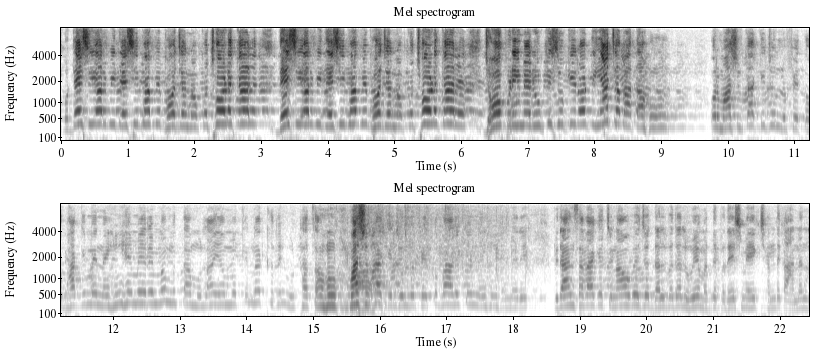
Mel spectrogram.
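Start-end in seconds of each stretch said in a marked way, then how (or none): 0.0-9.3 shouted, high-pitched verse at full force; declaimed poem. Acted. 9.8-18.2 rhythmic verse with stretched phrasing; poem recitation. Acted. Recites his comic verse.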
